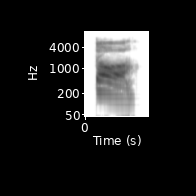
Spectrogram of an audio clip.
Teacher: லேசா சொல்லுவோம் இது தா த கனமா இருக்கணும் தா அழுத்தமா நம்ம சொல்லணும் நாவின் நுனி மேல் முன் நடு பற்களின் வேரில் நன்கு அழுத்தும்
